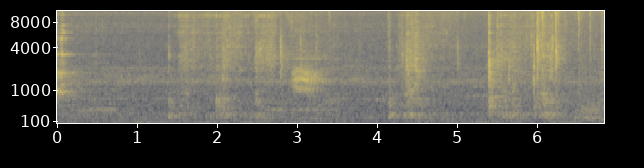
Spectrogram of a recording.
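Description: A perforated metal ladle stirs and scrapes in a clay pot of hot sesame oil, where mustard, cumin and fenugreek seeds are sizzling for a tempering. There are a few sharp clicks near the end.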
